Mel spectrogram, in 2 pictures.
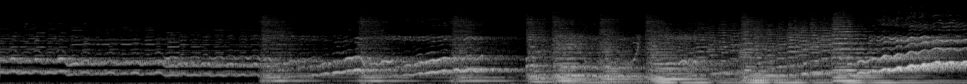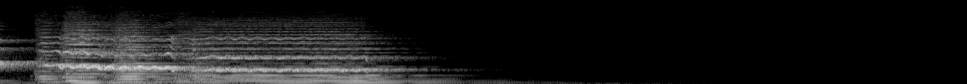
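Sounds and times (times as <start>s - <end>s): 
allegro classical piece: 1.5s - 14.3s.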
